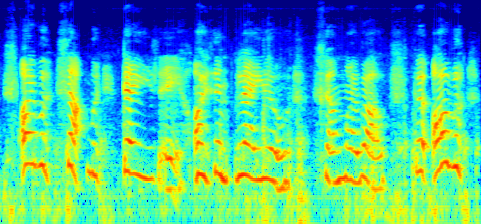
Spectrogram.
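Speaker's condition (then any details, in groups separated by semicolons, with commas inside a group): Cerebral palsy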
